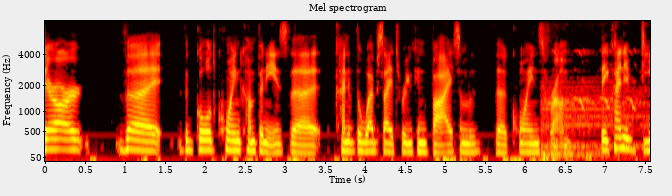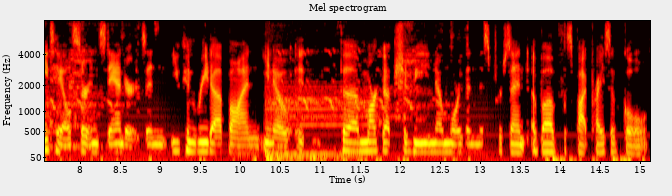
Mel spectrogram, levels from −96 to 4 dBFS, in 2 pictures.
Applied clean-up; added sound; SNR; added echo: classical method spectral subtraction.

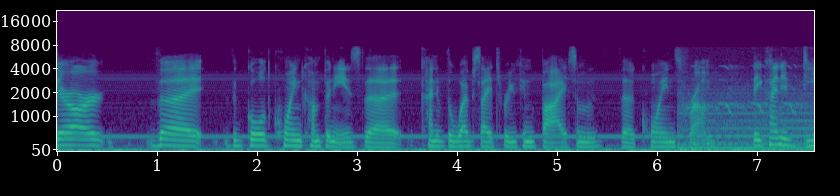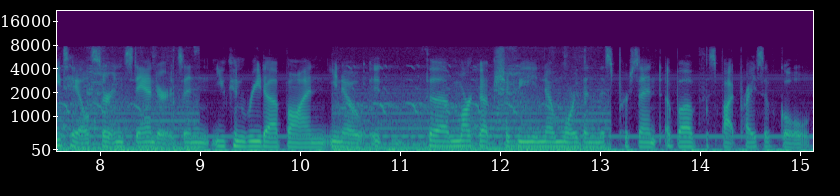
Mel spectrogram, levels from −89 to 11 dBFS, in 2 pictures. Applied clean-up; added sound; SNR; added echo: none; Telephone + Gull, seagull; 3 dB; none.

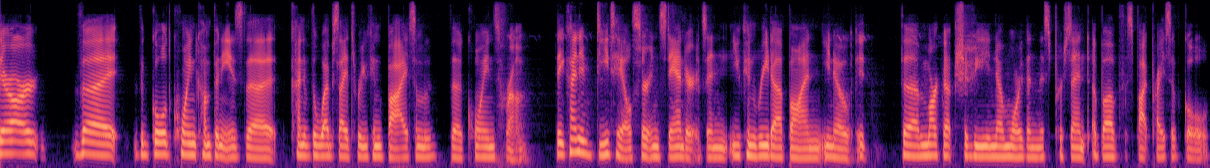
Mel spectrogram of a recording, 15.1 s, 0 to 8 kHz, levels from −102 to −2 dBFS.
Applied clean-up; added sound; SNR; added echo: neural mask model DeepFilterNet 3.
